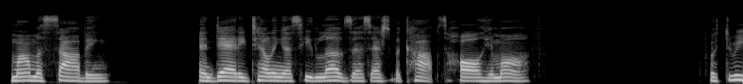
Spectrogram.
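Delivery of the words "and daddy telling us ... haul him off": ordinary delivery, nothing marked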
